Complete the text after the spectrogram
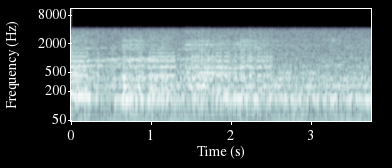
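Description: Magic blasts crackle and burst in a video game.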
